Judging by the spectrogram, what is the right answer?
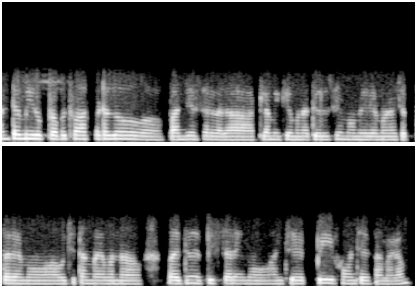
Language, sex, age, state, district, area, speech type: Telugu, female, 18-30, Telangana, Hyderabad, rural, conversation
